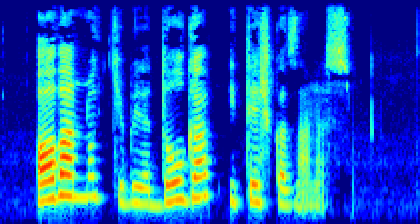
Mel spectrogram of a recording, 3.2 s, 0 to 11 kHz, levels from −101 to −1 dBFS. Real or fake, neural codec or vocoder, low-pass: real; none; 9.9 kHz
